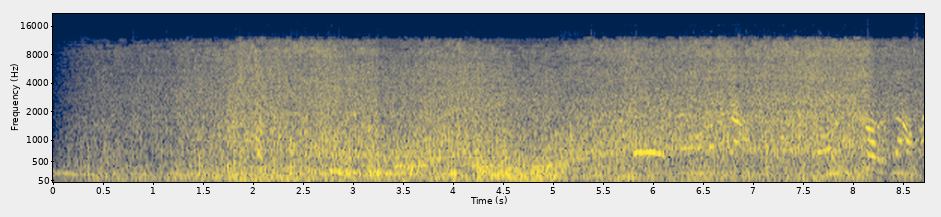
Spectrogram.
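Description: Floodwater surges in a broad, steady roar after heavy rain in Sentul, Bogor, as overflowing rivers carry mud and rocks onto a main road. The loud, continuous rush runs throughout, with a voice talking over it.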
